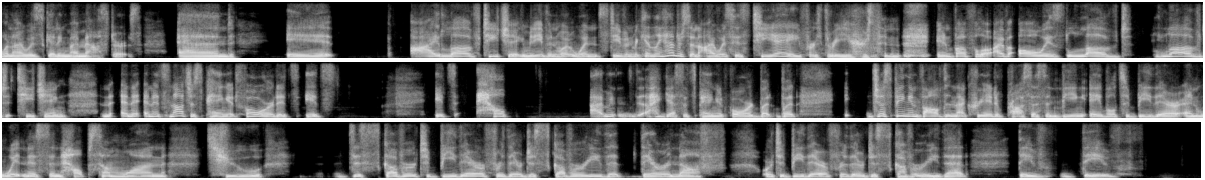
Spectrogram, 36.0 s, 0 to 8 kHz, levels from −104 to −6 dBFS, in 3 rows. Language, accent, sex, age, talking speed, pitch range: English, American, female, 30-49, 160 wpm, 165-210 Hz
